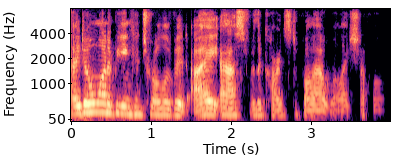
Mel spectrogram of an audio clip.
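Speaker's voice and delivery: usual speaking voice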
